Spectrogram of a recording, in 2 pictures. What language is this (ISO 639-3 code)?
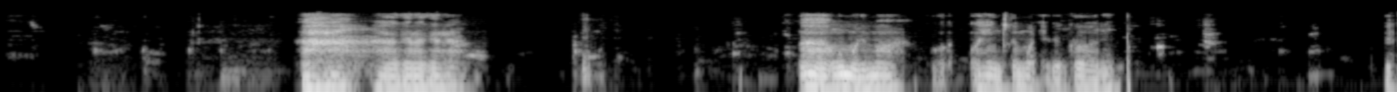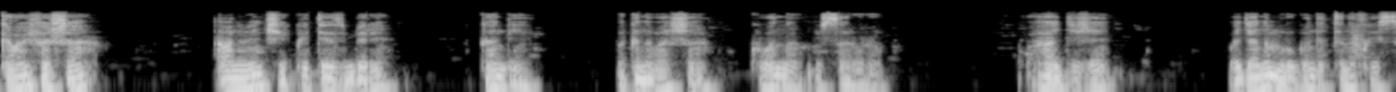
kin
